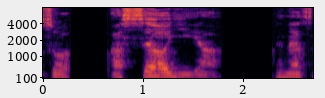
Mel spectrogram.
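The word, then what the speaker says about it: ἀσέλγεια: You put the stress on that next to last syllable.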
